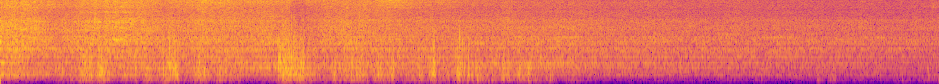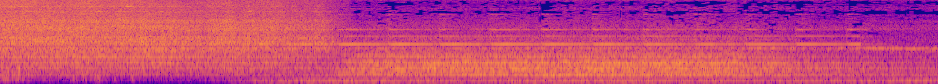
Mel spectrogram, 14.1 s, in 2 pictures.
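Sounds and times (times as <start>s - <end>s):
freight train rolling on rails: 0.0s - 14.0s
locomotive horn: 8.8s - 14.0s.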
